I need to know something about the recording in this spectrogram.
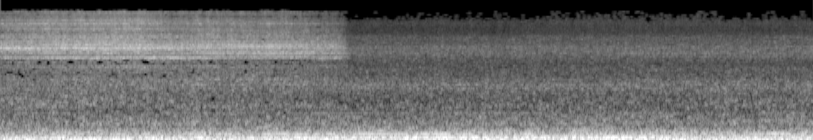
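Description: A long drag on a box-mod vape: a steady airflow hiss with coil sizzle through the atomizer for about three and a half seconds, cutting off suddenly, over a steady low rumble.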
